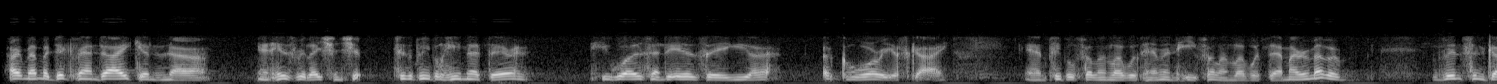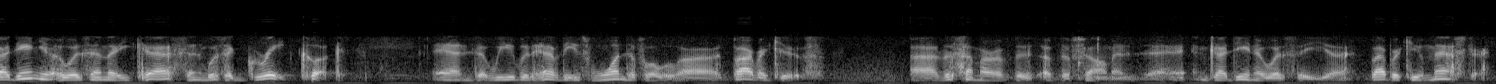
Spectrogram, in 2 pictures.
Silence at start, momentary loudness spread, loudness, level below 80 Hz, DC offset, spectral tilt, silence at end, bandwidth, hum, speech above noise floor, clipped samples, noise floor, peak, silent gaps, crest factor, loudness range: 0.05 s; 11 LU; -21 LUFS; -58 dBFS; under 0.1%; -6 dB/octave; 0.05 s; 10.5 kHz; none; 29 dB; under 0.1%; -50 dBFS; 0 dBFS; none; 22 dB; 5 LU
